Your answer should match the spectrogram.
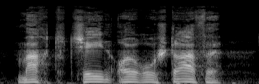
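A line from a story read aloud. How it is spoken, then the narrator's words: Stern policeman. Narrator (German): sagt der Polizist streng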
